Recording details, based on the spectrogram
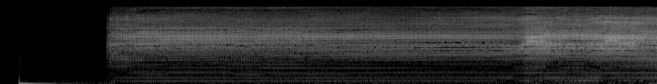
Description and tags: Sound of a eletric teeth brush
Teeth, Eletric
